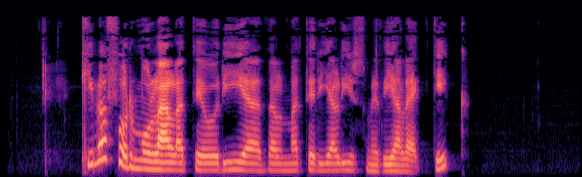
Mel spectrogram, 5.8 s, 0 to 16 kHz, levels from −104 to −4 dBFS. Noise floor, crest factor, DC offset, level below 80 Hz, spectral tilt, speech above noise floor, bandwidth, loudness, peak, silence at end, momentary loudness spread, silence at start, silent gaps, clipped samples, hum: -86 dBFS; 26 dB; under 0.1%; -78 dBFS; -5 dB/octave; 61 dB; 11.5 kHz; -25 LUFS; -2 dBFS; 1.2 s; 13 LU; 0.8 s; none; under 0.1%; none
